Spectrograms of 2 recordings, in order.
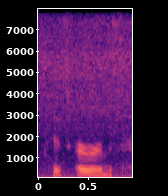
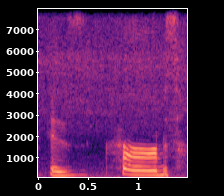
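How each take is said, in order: First: Said in the usual way. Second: "herbs" with a clearly sounded h; British herbs. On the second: Shown as a demonstration. To viewers, mock British "herbs" with the h. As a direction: say "herbs" British-style, h pronounced. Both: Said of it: "I'm not British".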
